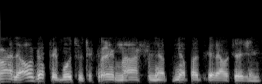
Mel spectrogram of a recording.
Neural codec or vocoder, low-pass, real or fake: codec, 16 kHz in and 24 kHz out, 2.2 kbps, FireRedTTS-2 codec; 7.2 kHz; fake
